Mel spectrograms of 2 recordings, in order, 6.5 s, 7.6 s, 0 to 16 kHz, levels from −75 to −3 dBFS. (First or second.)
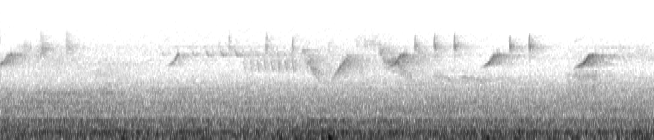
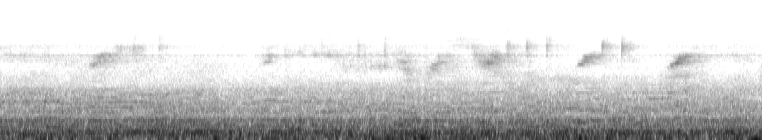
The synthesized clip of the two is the second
